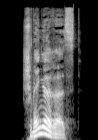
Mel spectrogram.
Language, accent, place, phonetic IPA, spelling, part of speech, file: German, Germany, Berlin, [ˈʃvɛŋəʁəst], schwängerest, verb, De-schwängerest.ogg
- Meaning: second-person singular subjunctive I of schwängern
